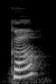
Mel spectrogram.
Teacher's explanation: நாக்கின் முதல் பகுதி மேல் அன்னத்தை ஒட்டும்போது க அப்படின்ற எழுத்து பிறக்குது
